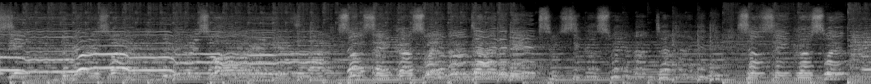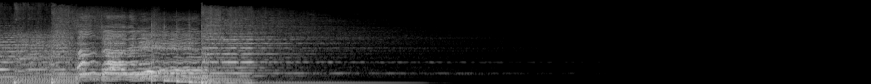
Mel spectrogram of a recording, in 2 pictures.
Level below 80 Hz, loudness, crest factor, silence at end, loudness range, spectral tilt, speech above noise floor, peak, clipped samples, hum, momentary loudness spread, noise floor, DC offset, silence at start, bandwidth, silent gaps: -36 dBFS; -18 LUFS; 20 dB; 5.3 s; 7 LU; -3.5 dB/octave; over 72 dB; 0 dBFS; under 0.1%; none; 11 LU; under -90 dBFS; under 0.1%; 0 s; 19.5 kHz; none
